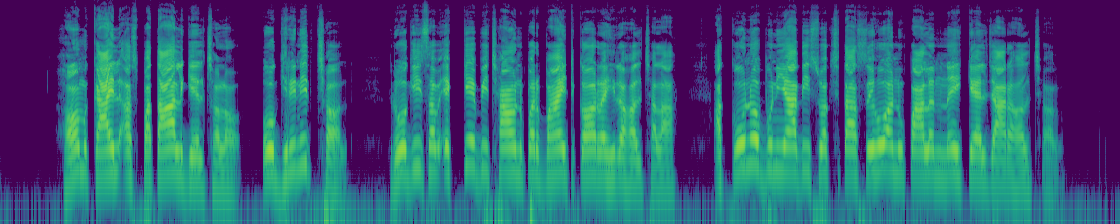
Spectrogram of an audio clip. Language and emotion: Maithili, disgusted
